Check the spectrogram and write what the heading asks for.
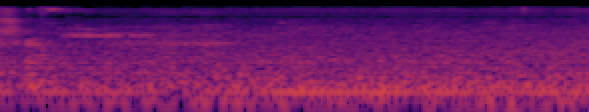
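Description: Steady low background hum with an even wash of noise during a short pause in speech, with a faint brief high tone near the start.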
